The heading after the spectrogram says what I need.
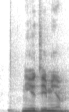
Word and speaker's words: neodymium: Neodymium. That's how you guys told me to pronounce it.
